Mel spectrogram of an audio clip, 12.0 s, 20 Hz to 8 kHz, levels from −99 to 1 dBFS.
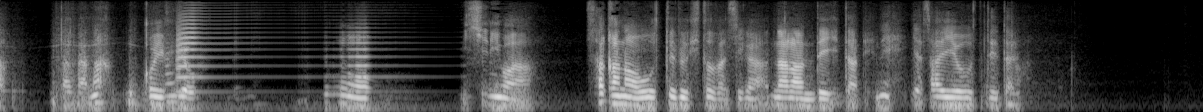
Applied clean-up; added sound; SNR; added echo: neural mask model RNNoise.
